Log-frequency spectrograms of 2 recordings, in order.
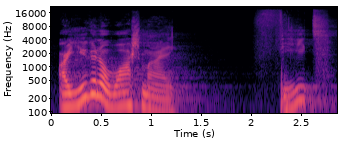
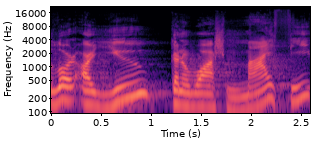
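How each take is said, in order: First: The stress is on the word feet. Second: The stress is on the word you.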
